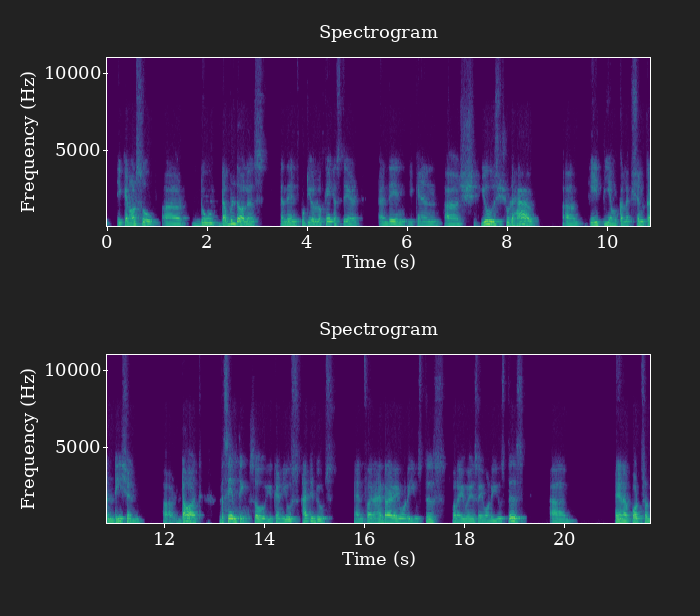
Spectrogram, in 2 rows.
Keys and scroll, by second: 9.2 Return, 11.7 Return, 17.5 super+c, 18.7 super+v.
